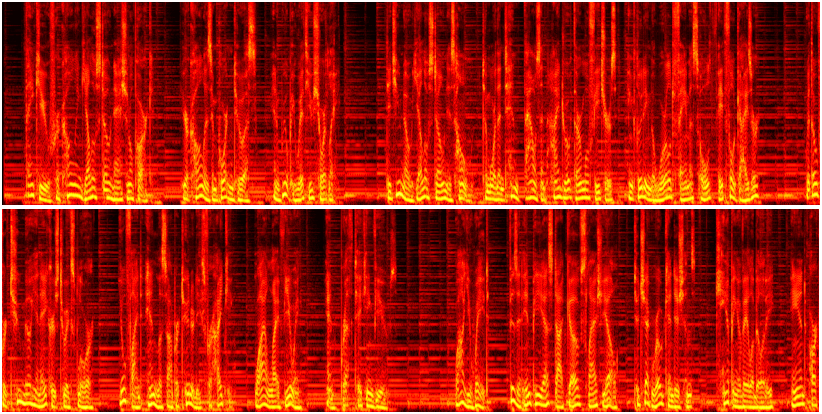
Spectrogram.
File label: Comforting hold message; voiceover; voiceover professional in St. Louis, Missouri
